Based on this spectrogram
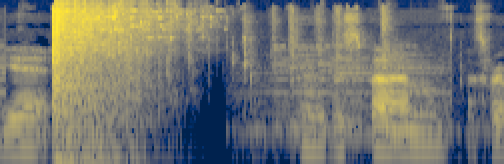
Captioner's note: glass shuttering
